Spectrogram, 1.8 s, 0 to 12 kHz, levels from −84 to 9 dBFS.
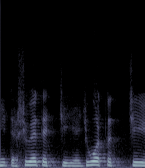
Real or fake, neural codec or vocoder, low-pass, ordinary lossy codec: fake; vocoder, 44.1 kHz, 128 mel bands every 512 samples, BigVGAN v2; 10.8 kHz; none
